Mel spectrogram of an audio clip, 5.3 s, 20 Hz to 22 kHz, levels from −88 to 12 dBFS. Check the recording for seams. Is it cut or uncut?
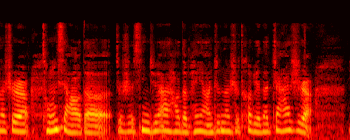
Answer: uncut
